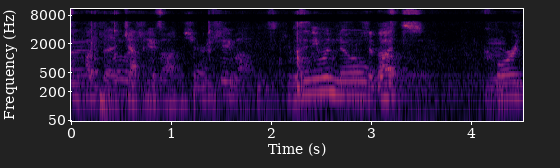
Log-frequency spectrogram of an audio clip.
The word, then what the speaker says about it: Chabot: Oh, Shabo. Is this my Shabo? Yeah, Shabo. I just unplugged the Japanese one. Sure. Shabo.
